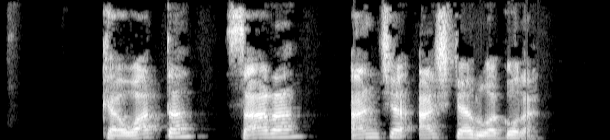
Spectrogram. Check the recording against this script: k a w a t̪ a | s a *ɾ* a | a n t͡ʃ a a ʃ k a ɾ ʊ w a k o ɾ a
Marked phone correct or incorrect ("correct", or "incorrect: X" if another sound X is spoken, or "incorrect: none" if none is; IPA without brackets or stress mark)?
correct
